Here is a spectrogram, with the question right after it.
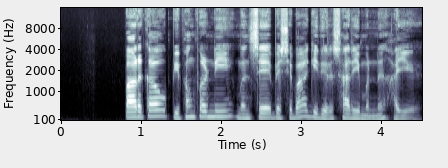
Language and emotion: Bodo, neutral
